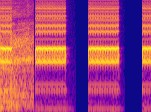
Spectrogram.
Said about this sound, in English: All right. Yeah, that's the timer. That's the timer.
